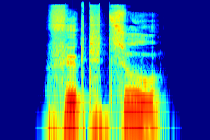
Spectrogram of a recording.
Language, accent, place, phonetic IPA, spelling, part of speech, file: German, Germany, Berlin, [ˌfyːkt ˈt͡suː], fügt zu, verb, De-fügt zu.ogg
- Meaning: inflection of zufügen: 1. second-person plural present 2. third-person singular present 3. plural imperative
